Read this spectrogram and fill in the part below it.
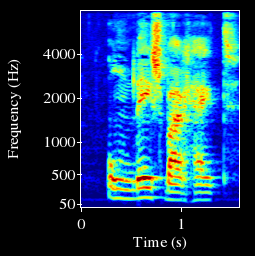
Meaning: unreadability, illegibility
- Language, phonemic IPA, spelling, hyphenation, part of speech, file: Dutch, /ˌɔnˈleːs.baːr.ɦɛi̯t/, onleesbaarheid, on‧lees‧baar‧heid, noun, Nl-onleesbaarheid.ogg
